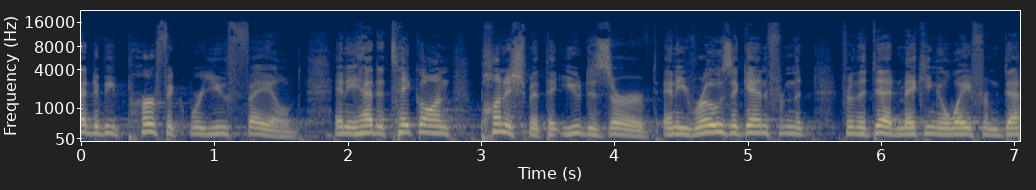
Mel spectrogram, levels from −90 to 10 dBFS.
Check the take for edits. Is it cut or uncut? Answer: uncut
